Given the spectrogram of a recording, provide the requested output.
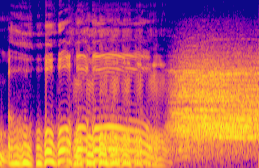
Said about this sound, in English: Why are they cheering, do you think? I don't know.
